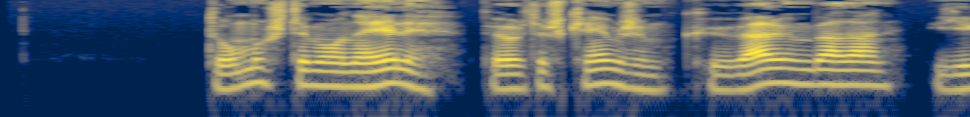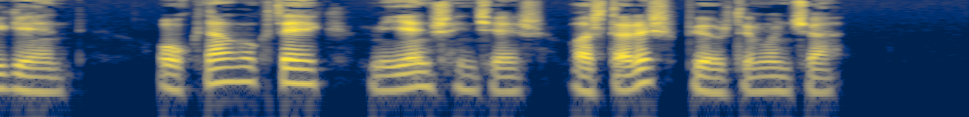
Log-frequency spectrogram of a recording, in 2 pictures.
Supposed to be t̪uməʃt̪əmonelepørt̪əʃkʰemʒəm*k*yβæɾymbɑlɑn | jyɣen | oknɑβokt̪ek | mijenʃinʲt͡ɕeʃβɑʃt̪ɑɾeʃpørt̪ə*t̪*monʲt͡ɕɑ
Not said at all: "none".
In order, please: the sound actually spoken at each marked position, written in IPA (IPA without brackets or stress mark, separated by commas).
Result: kʰ, none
